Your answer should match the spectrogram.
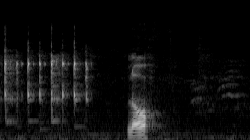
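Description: A rapid run of short, high electronic beeps, about ten a second, lasting roughly a second, like a phone ringtone or notification. It is followed by one brief, loud vocal sound.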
